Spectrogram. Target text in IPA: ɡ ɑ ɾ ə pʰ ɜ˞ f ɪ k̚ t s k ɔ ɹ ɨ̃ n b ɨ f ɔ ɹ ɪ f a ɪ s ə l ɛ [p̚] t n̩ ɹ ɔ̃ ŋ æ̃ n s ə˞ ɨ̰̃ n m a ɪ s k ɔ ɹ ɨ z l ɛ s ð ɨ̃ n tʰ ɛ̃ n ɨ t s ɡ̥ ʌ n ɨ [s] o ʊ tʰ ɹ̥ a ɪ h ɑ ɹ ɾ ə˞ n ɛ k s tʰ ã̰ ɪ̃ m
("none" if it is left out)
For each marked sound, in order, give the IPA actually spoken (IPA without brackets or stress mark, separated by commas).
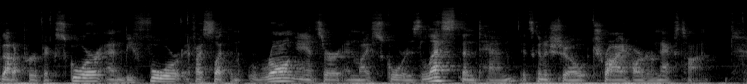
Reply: k̚, ʃ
